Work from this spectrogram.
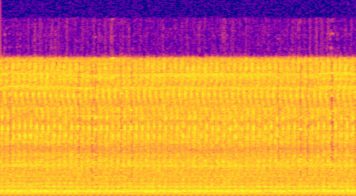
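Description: A sewing machine stitches fabric at a fast even pace, a dense rapid mechanical whir that runs loud and unbroken, with no talking.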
